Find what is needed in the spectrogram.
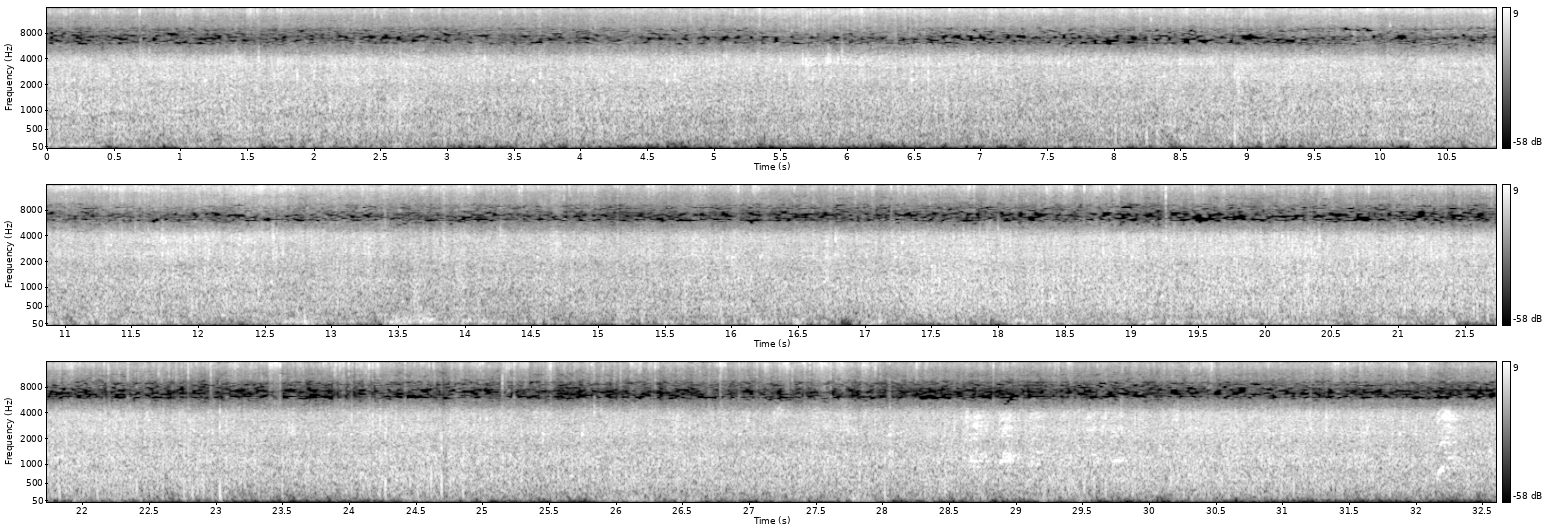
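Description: Heavy rain falling steadily on an umbrella held overhead and on the wet street, a dense, even hiss with some low rumbling about halfway through.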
